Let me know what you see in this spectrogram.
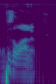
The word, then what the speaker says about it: Pizzolatto: Pizzolatto.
